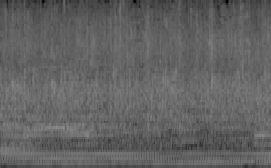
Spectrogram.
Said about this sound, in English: Come on. Keep clapping. There's more. Come on.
